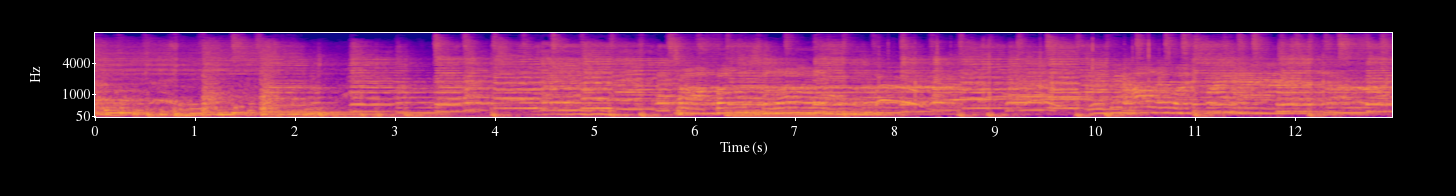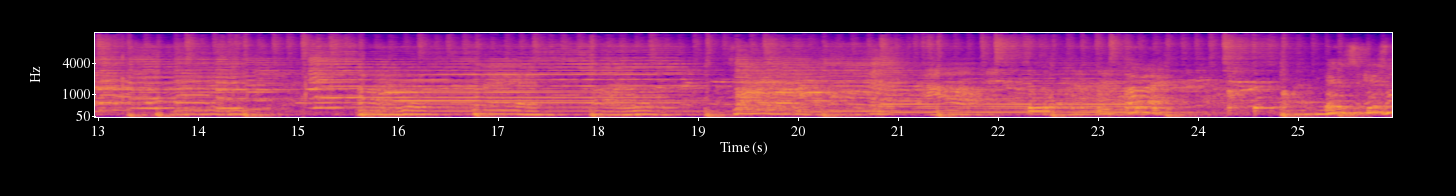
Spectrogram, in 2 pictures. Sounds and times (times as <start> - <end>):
Singing: 0.0 - 2.4, 4.8 - 25.9
Drum: 0.0 - 25.9
Drum kit: 0.0 - 25.9
Rock and roll: 0.0 - 25.9.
